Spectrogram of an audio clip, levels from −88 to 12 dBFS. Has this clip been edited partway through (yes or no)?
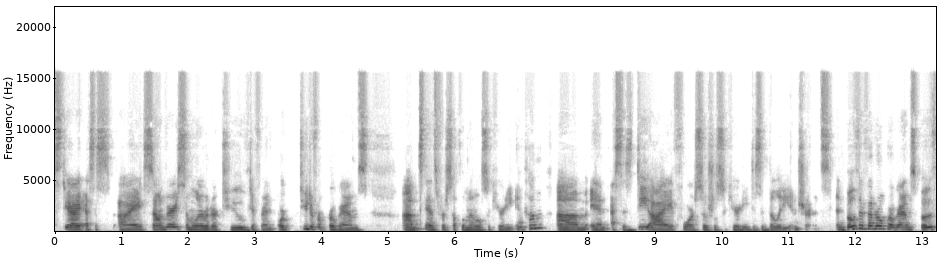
yes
